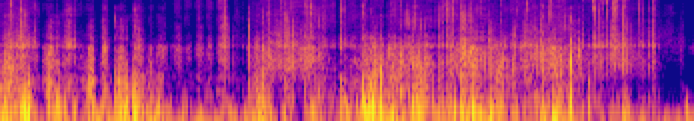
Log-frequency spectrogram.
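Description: Long pointed nails scratch and tap along the ridges of an unwrapped solid milk chocolate bar with segmented squares lying on a towel. The result is a dense, continuous run of dry, crinkly scratches and quick, dull taps with soft low thumps, short and close with almost no ring.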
